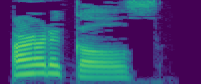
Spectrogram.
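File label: "articles", English, British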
